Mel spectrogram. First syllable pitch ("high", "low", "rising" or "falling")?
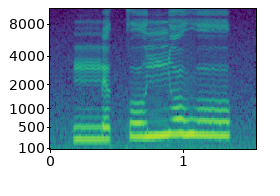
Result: low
